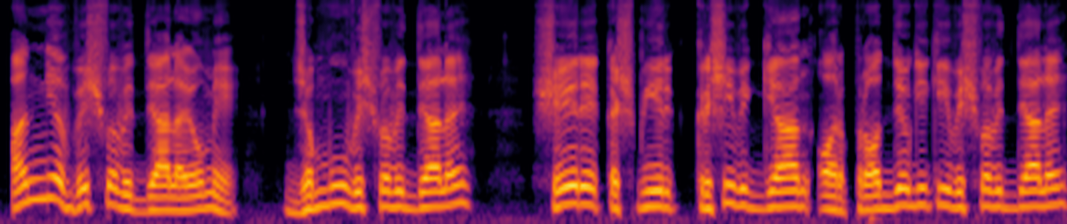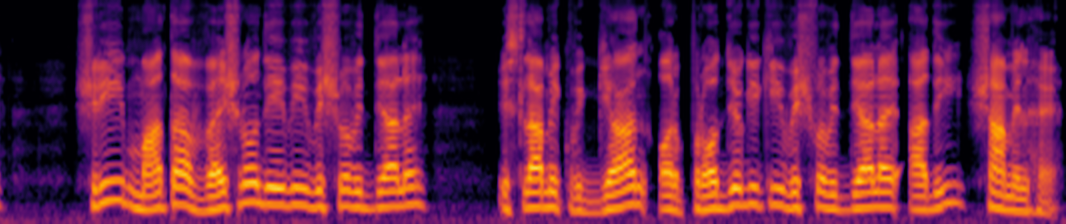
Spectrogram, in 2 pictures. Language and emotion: Hindi, neutral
